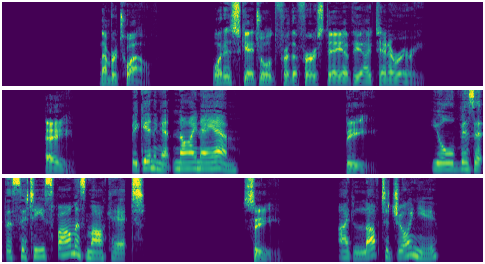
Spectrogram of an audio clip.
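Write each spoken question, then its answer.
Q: What is scheduled for the first day of the itinerary?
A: B: You'll visit the city's farmers market.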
